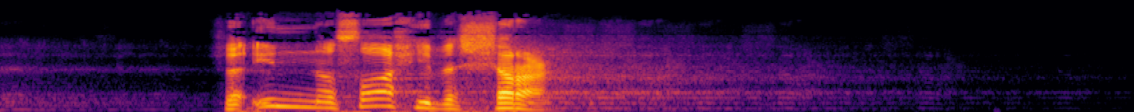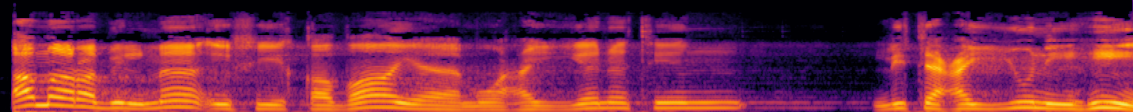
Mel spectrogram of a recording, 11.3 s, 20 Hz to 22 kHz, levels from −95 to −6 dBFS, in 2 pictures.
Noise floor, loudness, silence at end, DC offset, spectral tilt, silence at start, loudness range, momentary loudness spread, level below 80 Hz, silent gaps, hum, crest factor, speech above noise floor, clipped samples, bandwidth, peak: -79 dBFS; -20 LUFS; 0 s; under 0.1%; -3.5 dB/octave; 1.15 s; 4 LU; 11 LU; -54 dBFS; none; none; 22 dB; 58 dB; under 0.1%; 14 kHz; 0 dBFS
